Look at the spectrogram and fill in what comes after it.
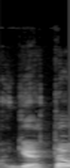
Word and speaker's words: Goethe: Goethe var en stor poet. Så rättar fröken. Nej, nej, lille Pelle. Eh, Oe, det uttalas ö på tyska. Jaha, eh, ja, försök igen då. Ja, Goethe var en stor poet.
